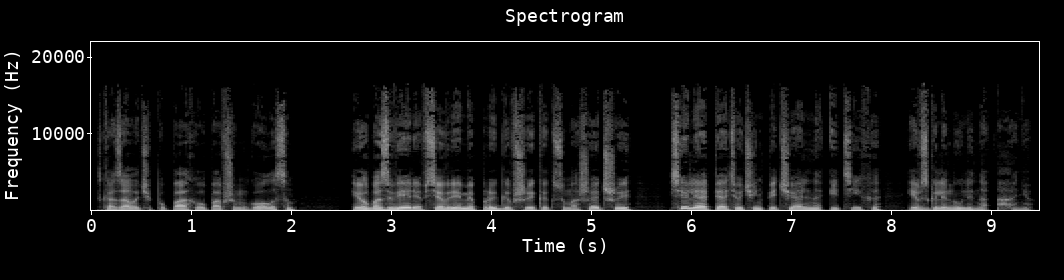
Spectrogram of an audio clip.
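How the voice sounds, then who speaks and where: Low calm guy reading an audiobook, dead dry studio sound. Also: moderate pace, dry recording. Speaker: narrator. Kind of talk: audiobook narration.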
